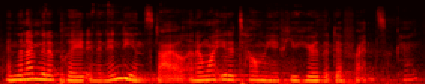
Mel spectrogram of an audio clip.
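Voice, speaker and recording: A woman's voice: mid-range voice, very fast, vocal fry, a little mellow. A woman teaching children about music, playing for them and asking encouraging questions. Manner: encouraging, asks the class questions. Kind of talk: classroom music demonstration. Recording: reverberant hall. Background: instrument music.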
